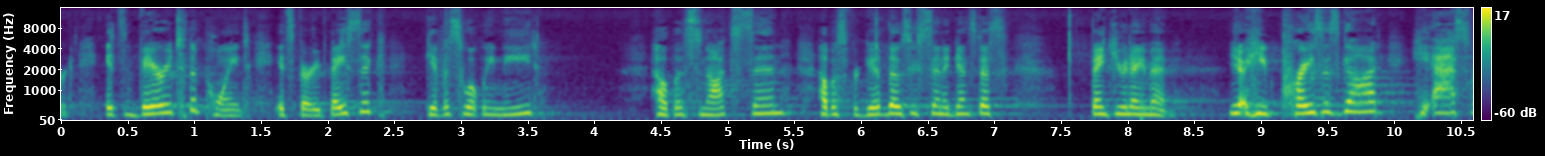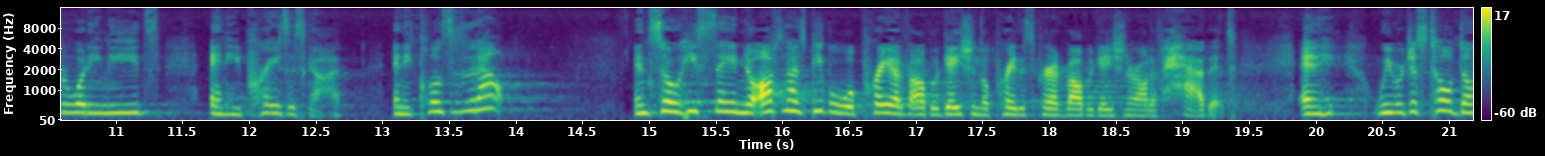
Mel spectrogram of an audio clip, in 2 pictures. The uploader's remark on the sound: Recording of the message I was privileged to bring at Rock Harbor Church FL. I hope you will enjoy this recording of the message I was privileged to bring at Rock Harbor Church FL.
